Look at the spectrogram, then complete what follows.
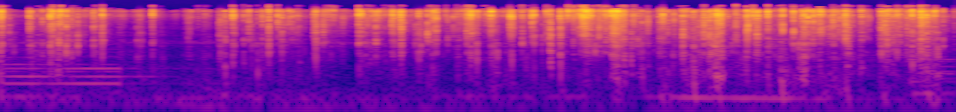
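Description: Foil wrapper of a Pokémon Shining Fates booster pack being torn open by hand, crinkling with a dense run of crackles and rips.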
